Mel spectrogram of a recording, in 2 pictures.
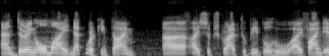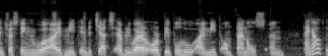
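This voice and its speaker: A man's fairly high pitch, ordinary pitch variation and moderate pace, with a Dutch accent. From southern Netherlands. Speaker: online video creator. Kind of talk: casual chat.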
